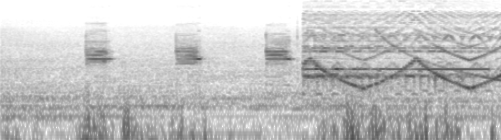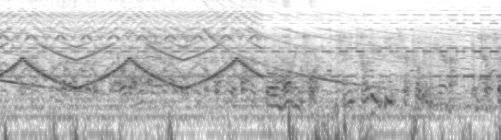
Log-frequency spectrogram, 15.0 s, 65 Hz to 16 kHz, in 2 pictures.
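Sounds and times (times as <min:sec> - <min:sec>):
wailing siren-like tones: 0:01.3 - 0:01.7, 0:04.0 - 0:15.0
buzzing digital data tones: 0:04.0 - 0:15.0
steady tone: 0:04.6 - 0:15.0.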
